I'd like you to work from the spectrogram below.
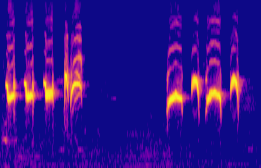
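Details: Sabiá-pardo, the pale-breasted thrush, recorded in Maranhão, Brazil: a quick run of four short whistled notes, a pause of over a second, then four more looping, slightly rising whistles.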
